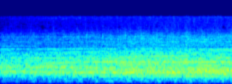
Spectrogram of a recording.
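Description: Steady din of a baseball stadium crowd, growing slightly louder.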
